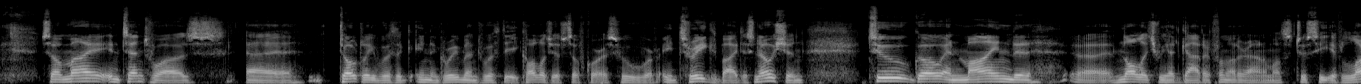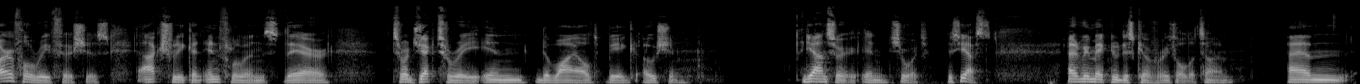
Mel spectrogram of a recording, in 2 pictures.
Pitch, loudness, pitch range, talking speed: 100 Hz, -26 LUFS, 95-115 Hz, 145 wpm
